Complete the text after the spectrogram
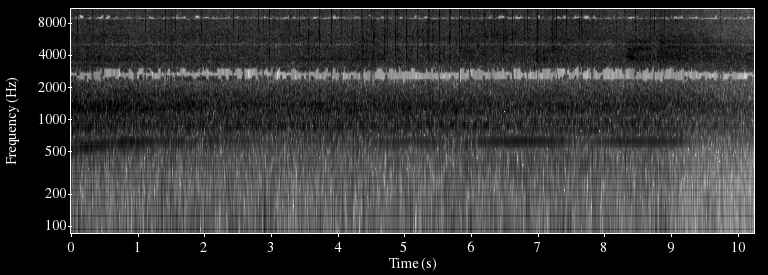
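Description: A model train rumbles and clicks along its track close by.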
